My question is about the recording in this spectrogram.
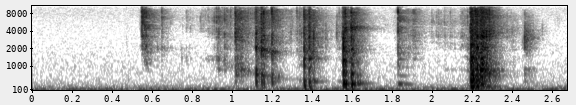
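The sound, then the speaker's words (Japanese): Duct tape is pulled off the roll in a series of short, sharp ripping bursts over about two seconds, uneven in rhythm, with no voices, as it is used to tape a mouth shut. “こうやって口をガムテープで塞いで。”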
